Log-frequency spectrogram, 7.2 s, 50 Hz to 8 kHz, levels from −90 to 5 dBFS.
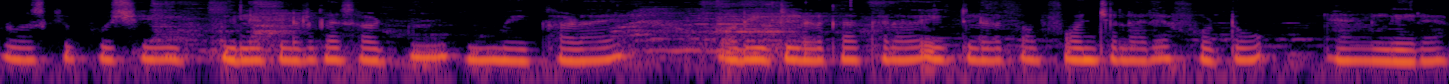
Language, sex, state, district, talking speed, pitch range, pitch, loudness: Hindi, female, Uttar Pradesh, Jyotiba Phule Nagar, 215 wpm, 215-230 Hz, 220 Hz, -38 LUFS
